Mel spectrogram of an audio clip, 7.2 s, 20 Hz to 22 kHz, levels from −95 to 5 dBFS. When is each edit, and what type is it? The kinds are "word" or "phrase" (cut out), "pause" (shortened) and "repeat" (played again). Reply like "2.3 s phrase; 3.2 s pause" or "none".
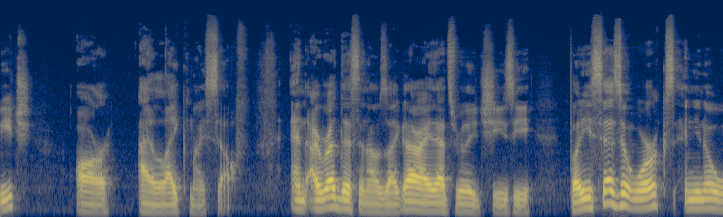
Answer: none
